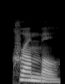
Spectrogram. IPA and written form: krˈʌmbəl (crumble)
